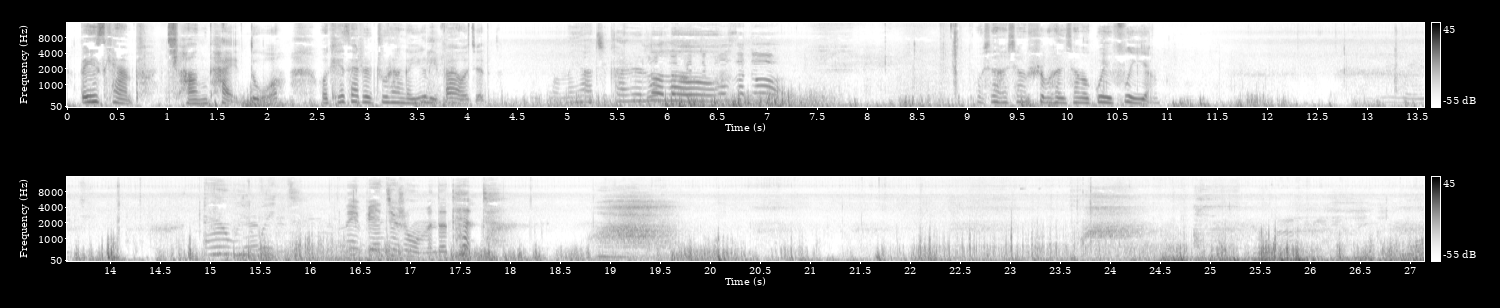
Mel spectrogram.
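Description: Wind blows and rumbles against a microphone outdoors.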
